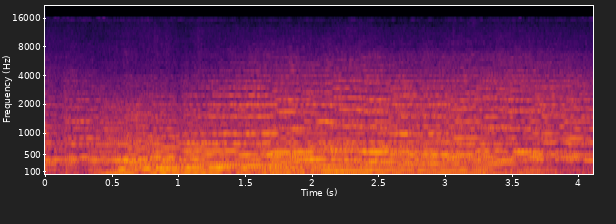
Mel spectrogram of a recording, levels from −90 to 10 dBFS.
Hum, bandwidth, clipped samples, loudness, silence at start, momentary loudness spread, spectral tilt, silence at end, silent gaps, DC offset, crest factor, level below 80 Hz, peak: none; 16.5 kHz; under 0.1%; -18 LUFS; 0 s; 5 LU; -7 dB/octave; 0 s; none; under 0.1%; 14 dB; -30 dBFS; -4 dBFS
